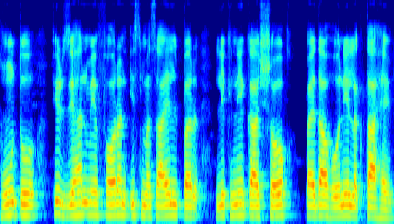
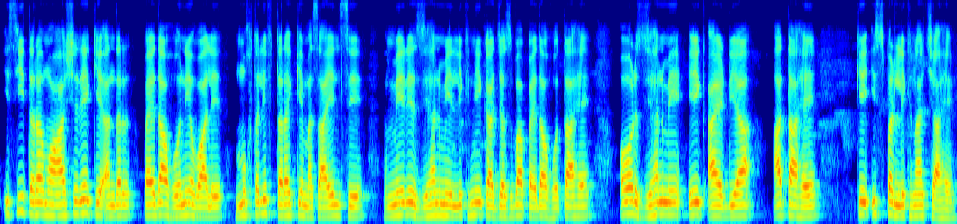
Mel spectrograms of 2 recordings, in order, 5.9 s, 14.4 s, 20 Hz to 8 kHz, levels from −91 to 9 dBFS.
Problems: constant background noise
